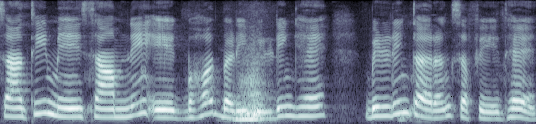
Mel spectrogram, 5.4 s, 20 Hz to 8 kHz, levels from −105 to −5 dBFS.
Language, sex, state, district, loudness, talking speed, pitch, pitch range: Hindi, female, Himachal Pradesh, Shimla, -16 LUFS, 155 wpm, 205 Hz, 190-225 Hz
